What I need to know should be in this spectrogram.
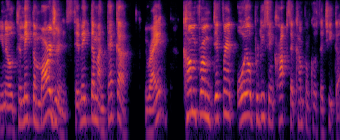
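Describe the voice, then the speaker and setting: Spoken in a Philadelphia accent, the delivery is fairly quick with lively intonation. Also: man. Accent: Philadelphia American English. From Philadelphia, US. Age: young. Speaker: historian. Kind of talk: academic talk.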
